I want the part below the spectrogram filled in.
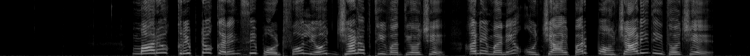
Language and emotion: Gujarati, happy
